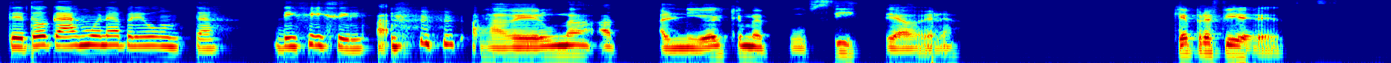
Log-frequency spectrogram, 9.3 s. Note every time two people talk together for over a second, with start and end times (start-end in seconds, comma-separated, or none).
none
